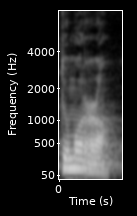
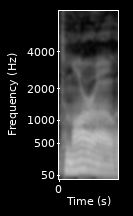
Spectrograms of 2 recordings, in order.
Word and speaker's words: tomorrow: Después tenemos tomorrow. Eso sí que tiene una pronunciación interesante porque no es tomorrow, es tomorrow. La R en inglés, tomorrow.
